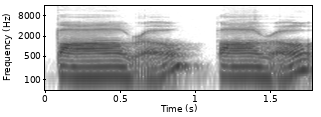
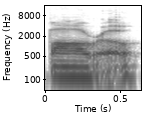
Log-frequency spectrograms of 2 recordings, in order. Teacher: I use an open, relaxed ah. My tongue is flat on the bottom of my mouth, and I don't have any lip rounding, borrow. However, you may find that it's easier for you to do a little bit of lip rounding in this word, and you might say it more like a caught law vowel.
